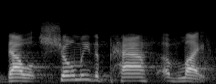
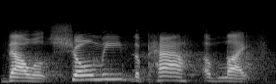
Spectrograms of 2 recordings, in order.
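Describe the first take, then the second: First: Said in the usual way. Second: Slower, louder, with authority; more authority. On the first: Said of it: "say that first phrase with me". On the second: Shown as a demonstration. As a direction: proclaim it like a command. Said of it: "say it with a little bit more authority".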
